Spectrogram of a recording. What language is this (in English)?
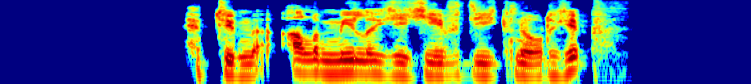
Dutch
